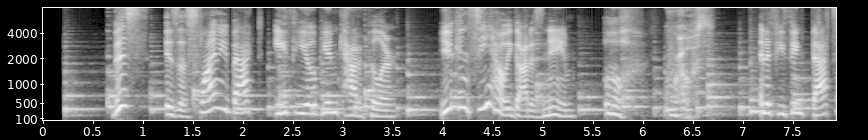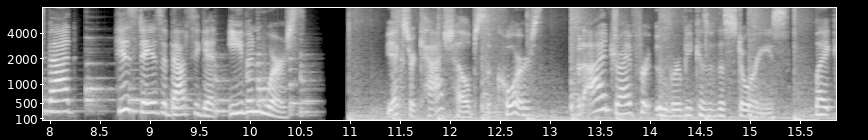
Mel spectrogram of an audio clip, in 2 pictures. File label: Commercial reel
